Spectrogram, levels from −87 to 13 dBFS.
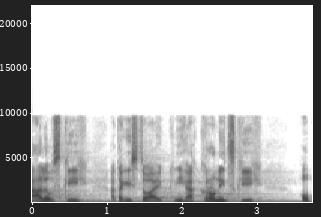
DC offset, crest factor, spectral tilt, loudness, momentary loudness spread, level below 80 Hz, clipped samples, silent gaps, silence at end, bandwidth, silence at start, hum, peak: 3%; 18 dB; -5 dB/octave; -19 LUFS; 10 LU; -60 dBFS; under 0.1%; none; 0 s; 10 kHz; 0 s; none; -2 dBFS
